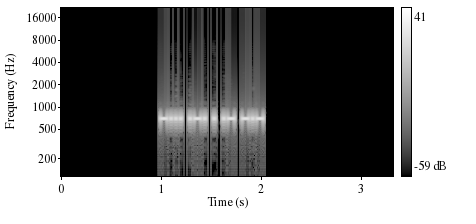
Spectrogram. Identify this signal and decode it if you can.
Morse code, heard as a keyed tone, about 47 wpm, 700 Hz. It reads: BREAK
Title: Five Letter Words - 50wpm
